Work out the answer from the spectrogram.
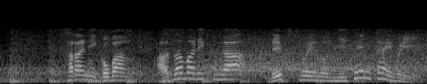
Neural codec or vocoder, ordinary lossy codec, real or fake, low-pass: vocoder, 44.1 kHz, 128 mel bands every 256 samples, BigVGAN v2; MP3, 48 kbps; fake; 5.4 kHz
